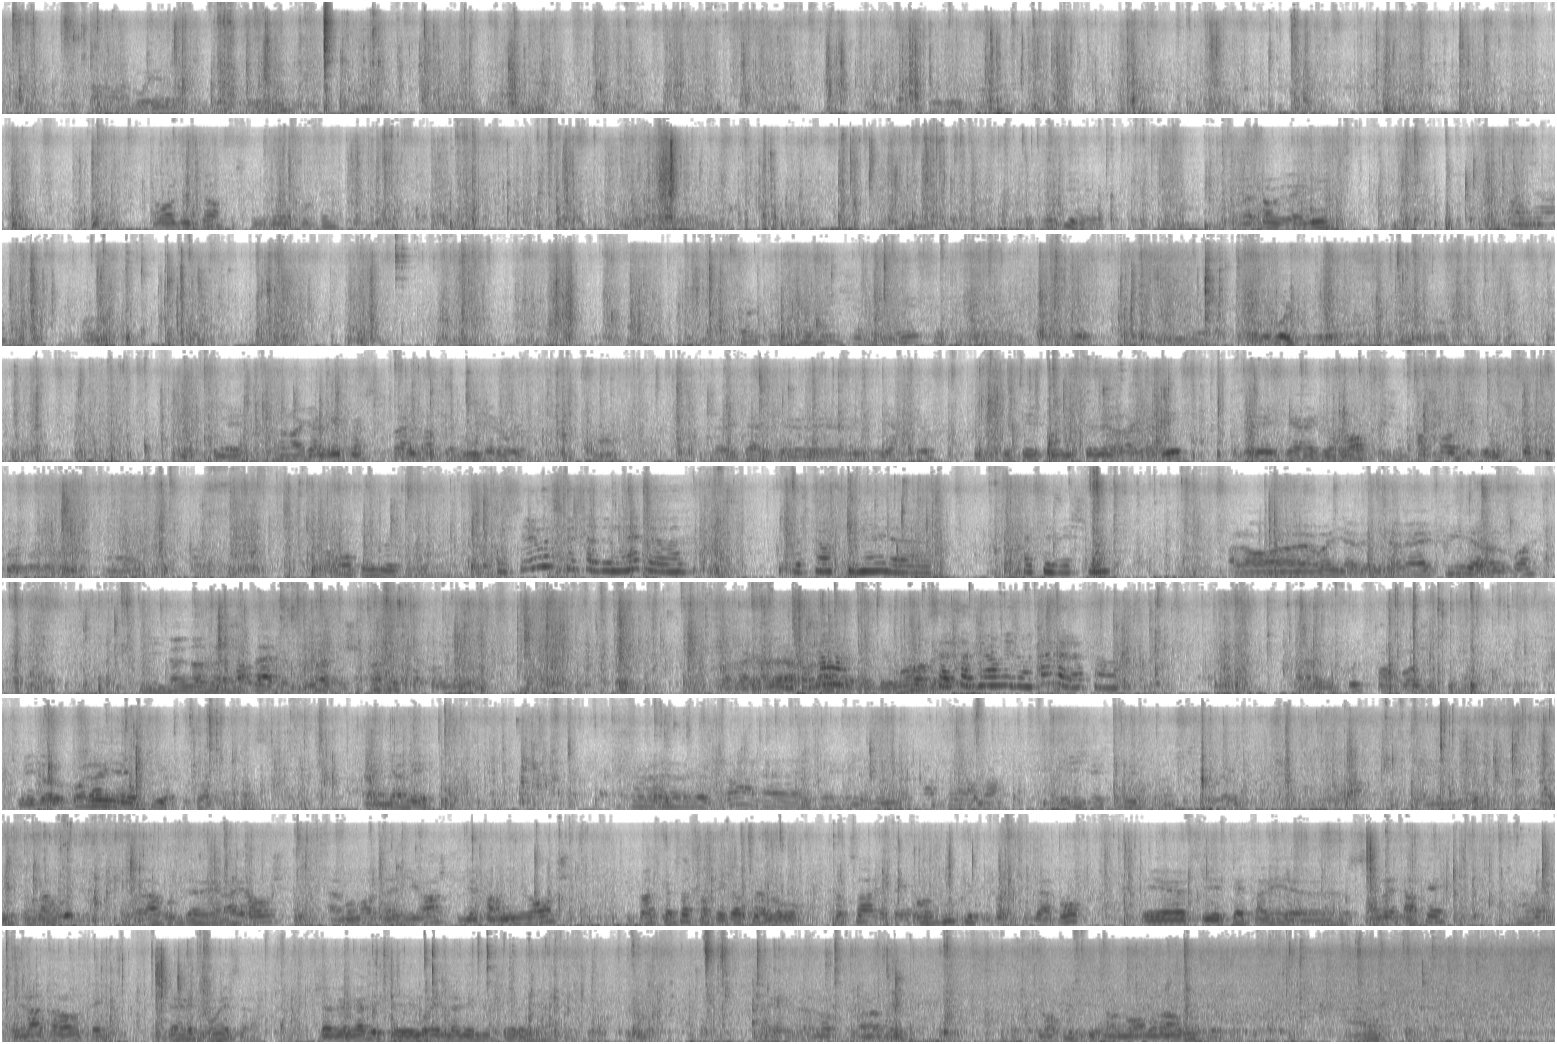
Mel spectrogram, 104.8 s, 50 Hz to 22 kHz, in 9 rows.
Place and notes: {
  "title": "Angevillers, France - Rochonvillers mine",
  "date": "2016-10-31 09:30:00",
  "description": "We are walking into the Rochonvillers underground mine, this is the main tunnel. We are crossing a place where the oxygen level is very poor. As this is dangerous, we are going fast. This is stressful. Recorded fastly while walking.",
  "latitude": "49.39",
  "longitude": "6.06",
  "altitude": "384",
  "timezone": "Europe/Paris"
}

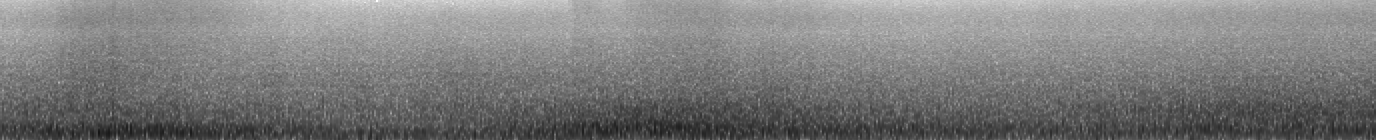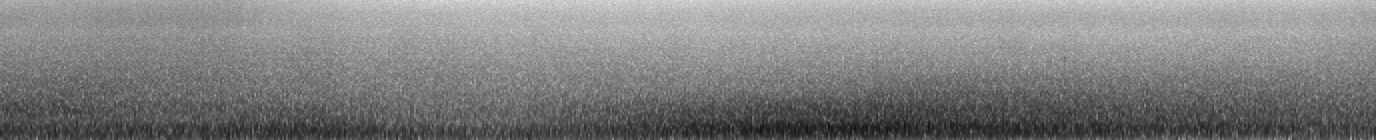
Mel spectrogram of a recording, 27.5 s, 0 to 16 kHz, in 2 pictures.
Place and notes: {
  "title": "南田村, Daren Township - Wind and waves",
  "date": "2018-03-23 12:06:00",
  "description": "Sound of the waves, Rolling stones, Wind and waves\nZoom H2n MS +XY",
  "latitude": "22.25",
  "longitude": "120.90",
  "timezone": "Asia/Taipei"
}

